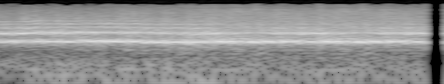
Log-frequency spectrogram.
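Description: Car tyres squealing in a skid, a sound effect: a steady, high squeal over rushing noise.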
